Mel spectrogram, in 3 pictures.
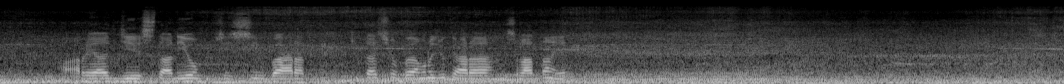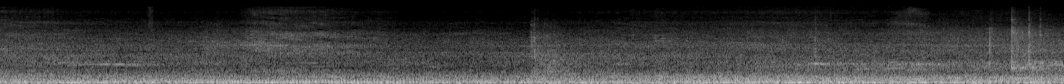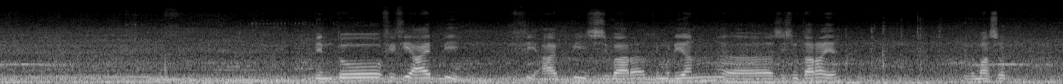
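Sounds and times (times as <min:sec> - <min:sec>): road traffic rumble: 0:00.0 - 0:31.9.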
